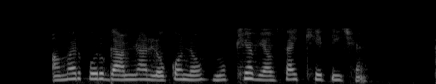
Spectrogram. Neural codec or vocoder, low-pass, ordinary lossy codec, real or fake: codec, 16 kHz, 4 kbps, FunCodec, trained on LibriTTS, 50 frames a second; 5.4 kHz; AAC, 24 kbps; fake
